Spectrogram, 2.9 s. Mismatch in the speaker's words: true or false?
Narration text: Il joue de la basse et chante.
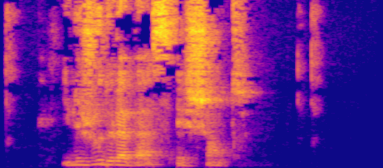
false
